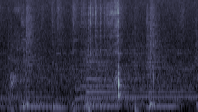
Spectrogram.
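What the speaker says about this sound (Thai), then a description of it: "มาหั่นเป็นแผ่นบางๆ ก่อนนะครับ" A knife cutting a small knob of ginger into thin slices on a cutting board, heard as a steady series of close, soft, rhythmic chops.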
